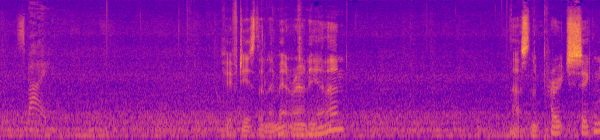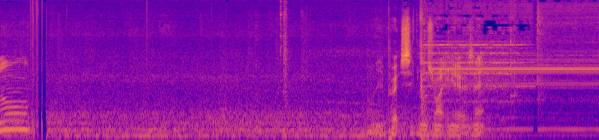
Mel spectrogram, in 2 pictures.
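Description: A tram's electric motor hums steadily as it drives.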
